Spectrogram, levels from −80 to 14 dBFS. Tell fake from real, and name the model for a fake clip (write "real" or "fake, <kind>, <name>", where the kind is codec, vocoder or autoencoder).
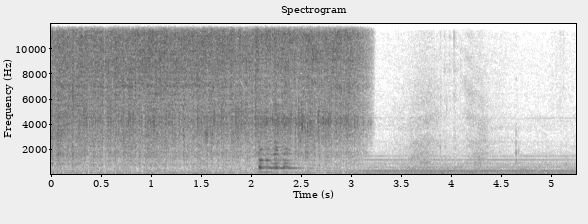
real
